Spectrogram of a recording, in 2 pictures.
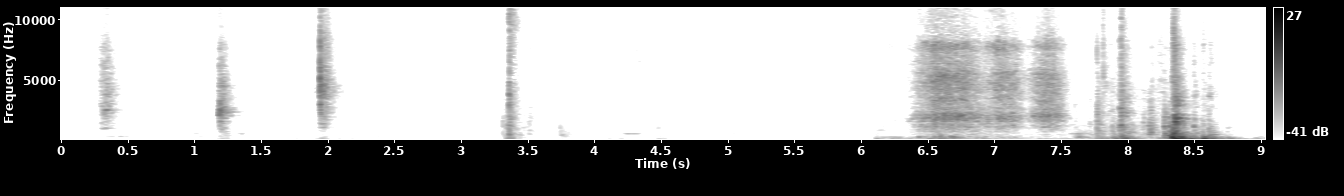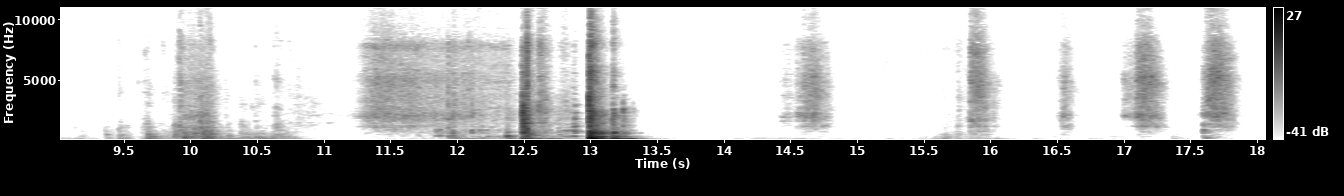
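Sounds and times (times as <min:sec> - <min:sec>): knocks and thuds of cupboard: 0:08.3 - 0:09.0, 0:12.9 - 0:13.4.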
